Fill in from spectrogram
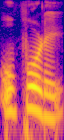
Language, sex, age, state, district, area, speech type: Bengali, female, 18-30, West Bengal, South 24 Parganas, rural, read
